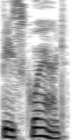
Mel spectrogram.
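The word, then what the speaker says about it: B²: Rec christened to B2 also written B and pronounced B squared B2 helped Cena kickoff 2003 with a win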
